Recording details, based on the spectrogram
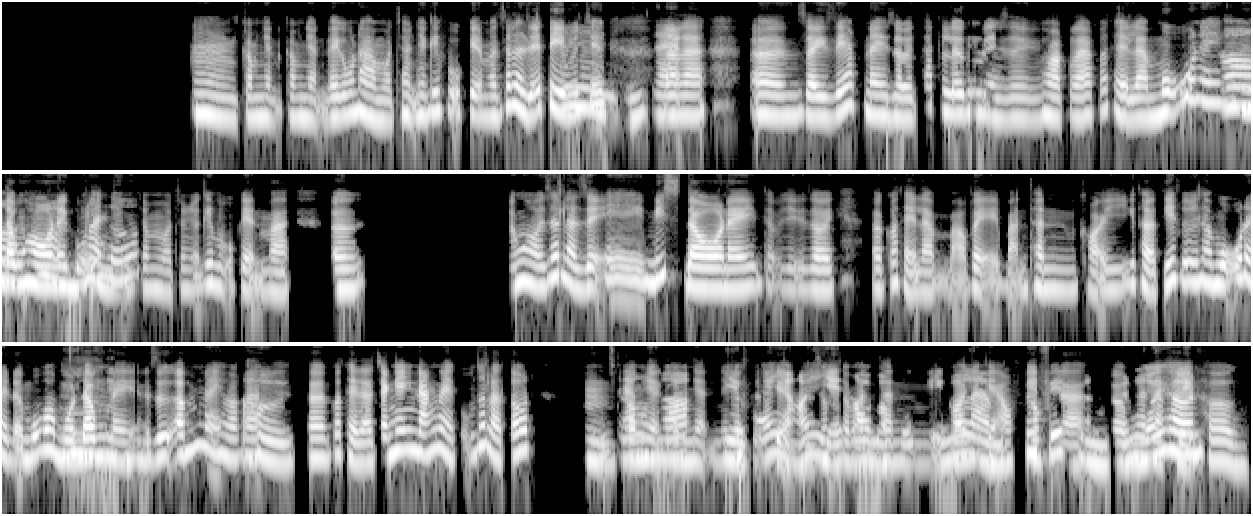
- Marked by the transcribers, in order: tapping; in English: "mix"; laugh; laughing while speaking: "Ừ"; other background noise; in English: "outfit"; in English: "outfit"
- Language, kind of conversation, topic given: Vietnamese, podcast, Bạn thường tìm cảm hứng ở đâu khi chọn đồ?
